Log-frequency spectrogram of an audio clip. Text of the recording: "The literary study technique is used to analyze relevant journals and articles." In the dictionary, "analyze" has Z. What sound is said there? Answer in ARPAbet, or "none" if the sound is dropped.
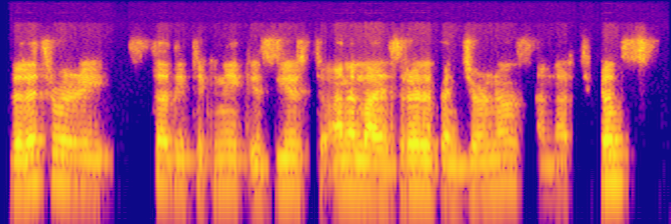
Z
